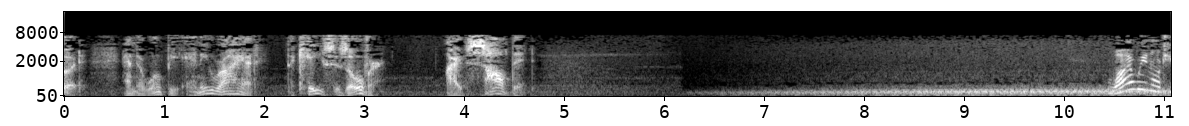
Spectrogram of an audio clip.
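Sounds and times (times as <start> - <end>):
speech: 0.0 - 4.8, 10.5 - 11.0
squad car engine rumble driving through an old tunnel road: 6.2 - 11.0.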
